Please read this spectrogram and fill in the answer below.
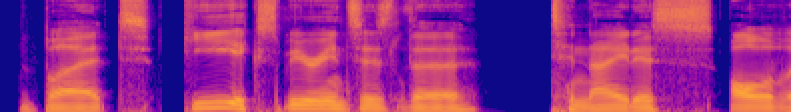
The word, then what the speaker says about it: tinnitus: Maybe you want to have tinnitus? Is that how you pronounced it earlier? Because I always say tinnitus, and I guess that's wrong. – Tinnitus, tinnitus, tomato, tomato, doesn't matter.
